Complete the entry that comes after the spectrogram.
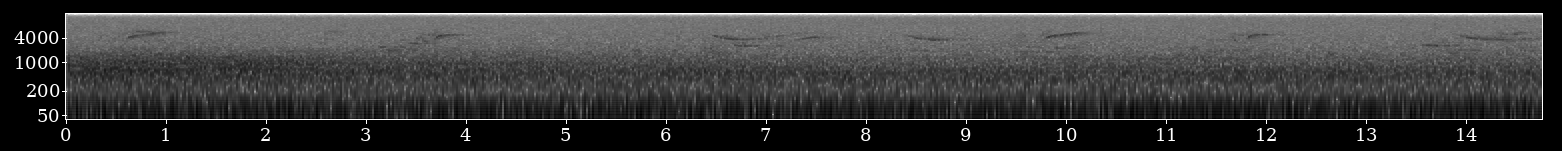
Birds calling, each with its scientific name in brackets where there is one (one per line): Wood Thrush (Hylocichla mustelina)
unidentified bird
Red-winged Blackbird (Agelaius phoeniceus)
